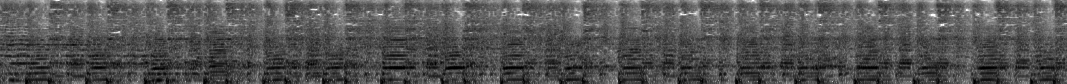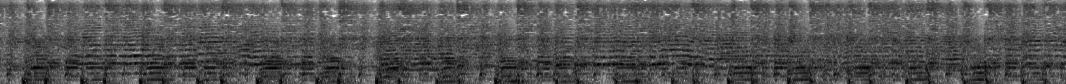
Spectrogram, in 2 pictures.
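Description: Loud dance music with brass instruments over a steady, even beat, played for the turkey dance.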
